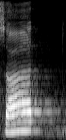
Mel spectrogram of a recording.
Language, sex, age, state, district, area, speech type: Hindi, male, 45-60, Rajasthan, Karauli, rural, read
